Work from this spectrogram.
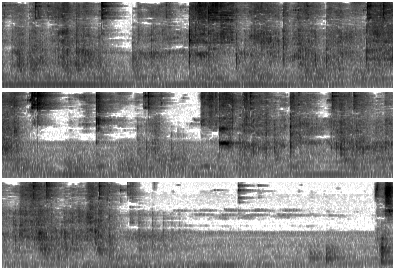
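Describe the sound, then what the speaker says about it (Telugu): Tamarind pulihora mix stirred in a pan on the stove, a spoon or ladle scraping and clinking against the metal in an uneven, continuous rhythm with a low steady hum beneath, close and moderately loud. "స్టవ్ అంటేసినది కలుపుతుండాలి, అడగట్టకుండా కలుపుతుండాలి"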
